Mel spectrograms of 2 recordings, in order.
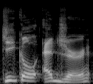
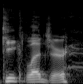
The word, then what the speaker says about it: Geek Ledger: You've got says, I used to be Geek Ledger everywhere, but everybody would pronounce it Geekle Edger and not Geek Ledger.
